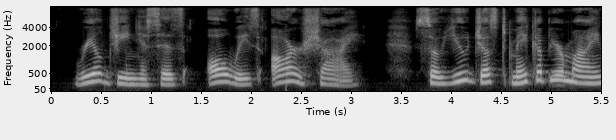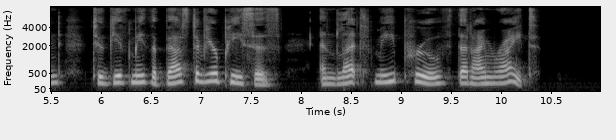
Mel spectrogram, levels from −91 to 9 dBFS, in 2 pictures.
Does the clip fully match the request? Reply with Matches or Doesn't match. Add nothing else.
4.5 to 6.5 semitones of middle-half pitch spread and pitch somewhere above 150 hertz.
Doesn't match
